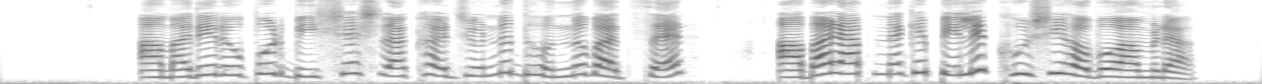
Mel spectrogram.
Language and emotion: Bengali, happy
